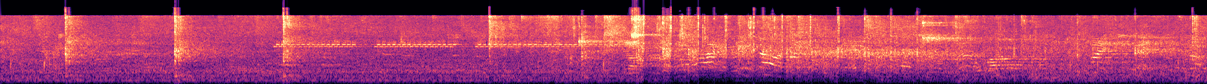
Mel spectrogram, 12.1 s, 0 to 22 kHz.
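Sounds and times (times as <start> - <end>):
basketball bouncing on hardwood floor: 0.4 - 0.9, 1.7 - 2.0, 2.8 - 3.2.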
